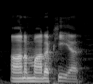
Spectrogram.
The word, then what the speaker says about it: onomatopoeia: be burned at the stake for sorcery it's pronounced onomatopoeia the GAO part just means face so the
